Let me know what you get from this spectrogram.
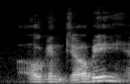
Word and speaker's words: Ogunjobi: Defense, with the ads they had, Awuzie, Ogunjobi. Am I bad? – Yeah, you got it.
